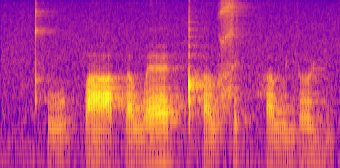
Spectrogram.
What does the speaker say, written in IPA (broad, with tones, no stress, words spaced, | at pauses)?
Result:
t̪ʰuː˨˥k̚ waː˨t̚ɐ˨˧wɛː˥k̚pʰɐ˨˥w sɪ˥k̚hɐ˨w jɵ˥ɥ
